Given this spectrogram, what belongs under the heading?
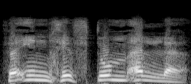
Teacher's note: نون ساكنة جاء بعد حرف الخاء، الحكم التجويدي إظهار حلقي عند سائر القراء ما عدا أبا جعفر فيخفي عندها عند الخاء وعند الغين.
